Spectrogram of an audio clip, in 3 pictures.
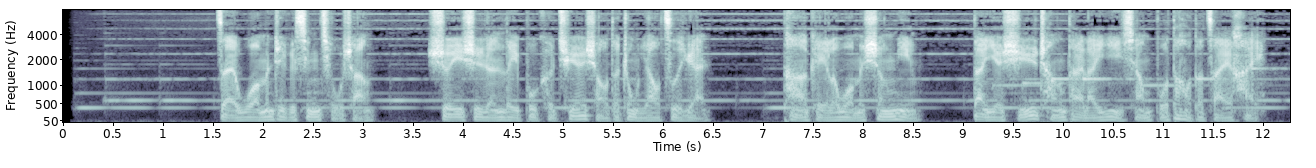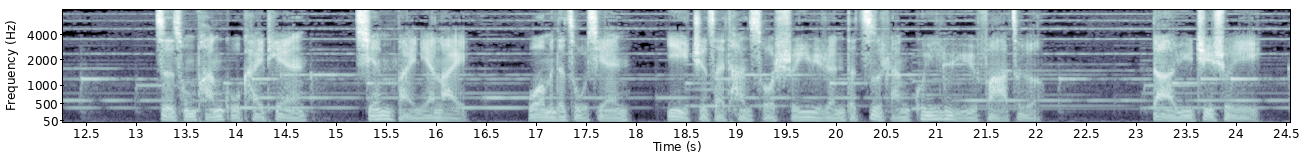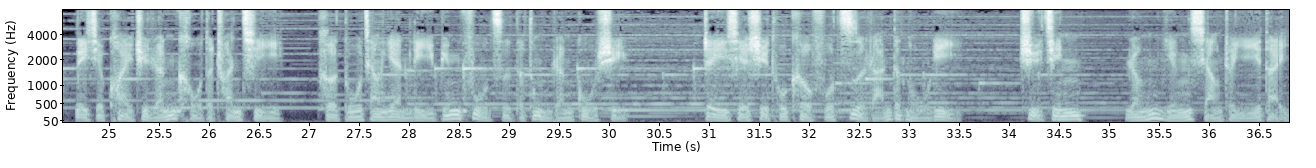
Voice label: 男 纪录片

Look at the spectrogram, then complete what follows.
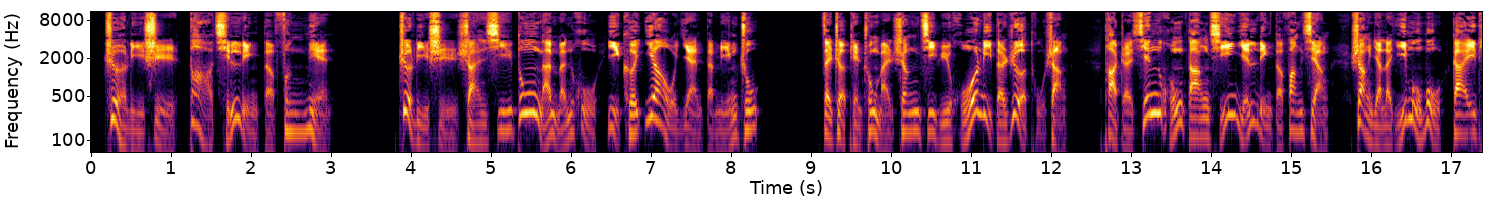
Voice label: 男; 活动纪实; 旗帜引领奏华章 三创三优 活动巡礼

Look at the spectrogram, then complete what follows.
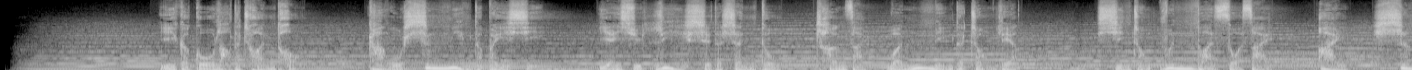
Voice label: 男, 片花; 江西交广清明宣

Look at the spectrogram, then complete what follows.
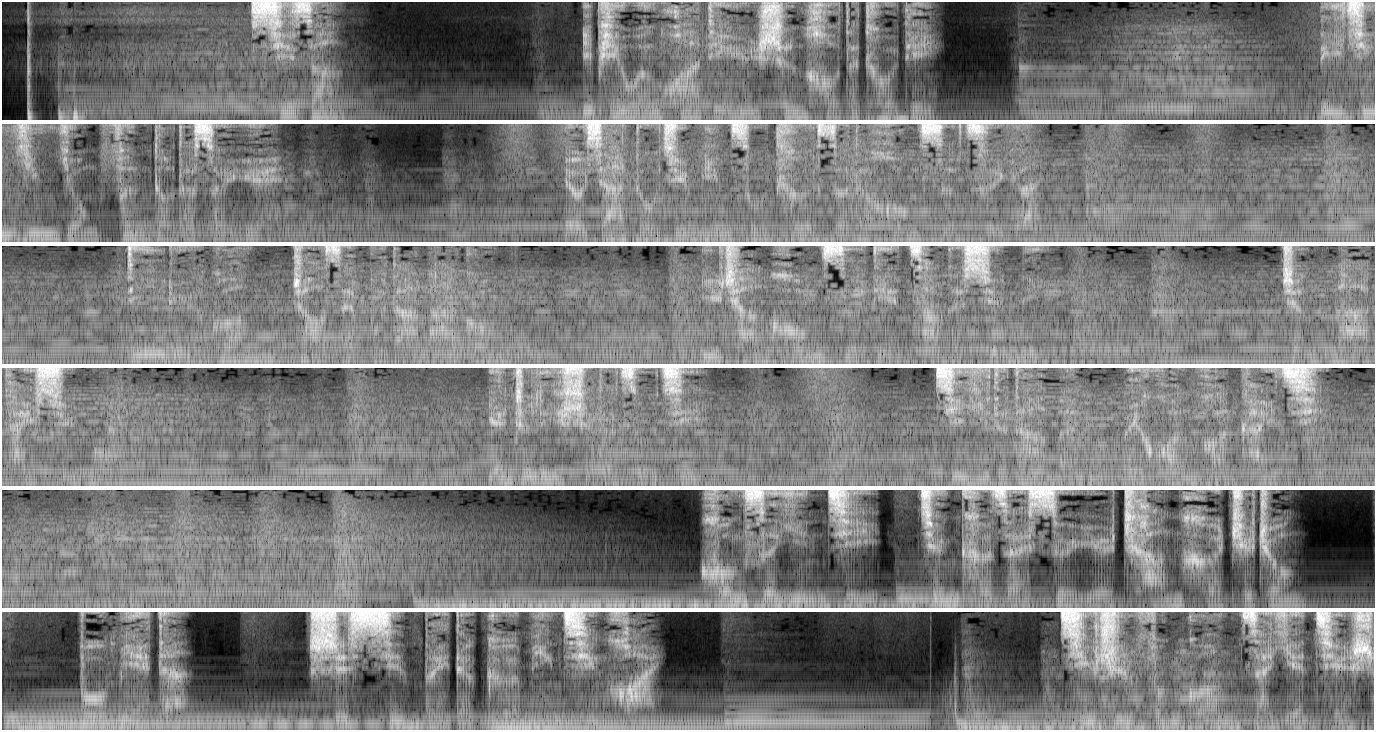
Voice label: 男 节奏 历史感; 西藏红色旅游

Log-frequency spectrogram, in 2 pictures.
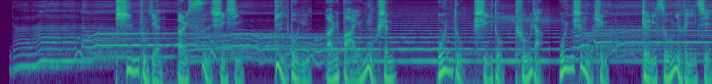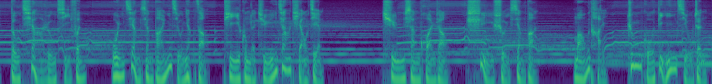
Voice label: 男 宣传 酒类 片 悠扬大气; 鸿道酒

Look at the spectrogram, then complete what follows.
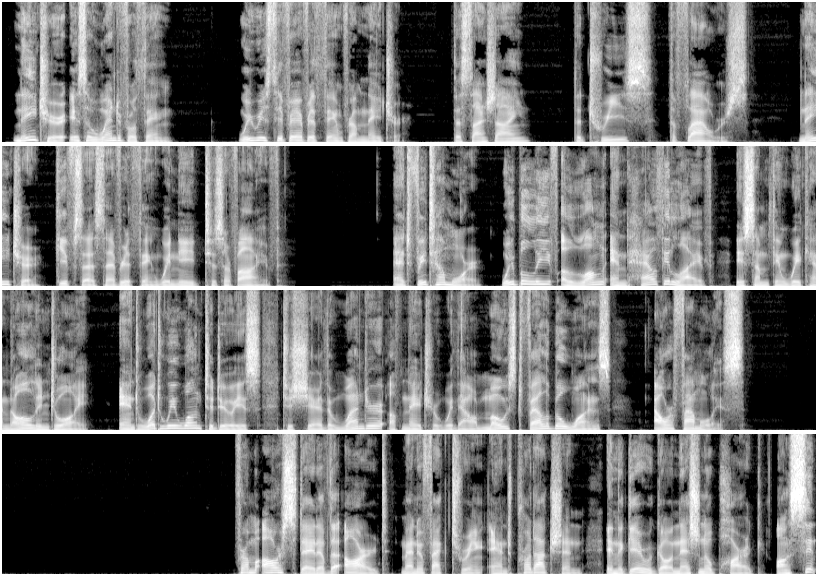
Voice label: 男 英文 科教类 解说

